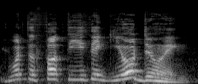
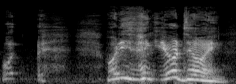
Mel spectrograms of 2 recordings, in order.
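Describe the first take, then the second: First: The voice sounds healthy and unhurt. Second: The voice sounds hurt and pained.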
